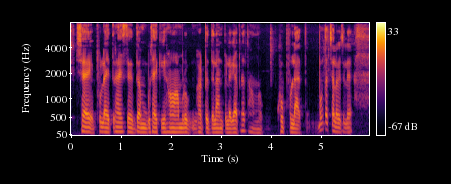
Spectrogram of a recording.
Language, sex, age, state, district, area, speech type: Maithili, male, 30-45, Bihar, Muzaffarpur, rural, spontaneous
